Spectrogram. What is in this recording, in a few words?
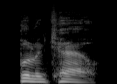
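bull and cow, British English pronunciation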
